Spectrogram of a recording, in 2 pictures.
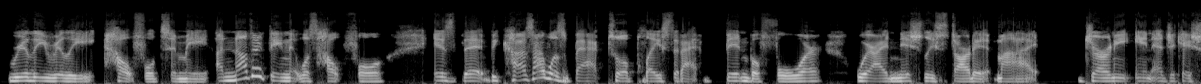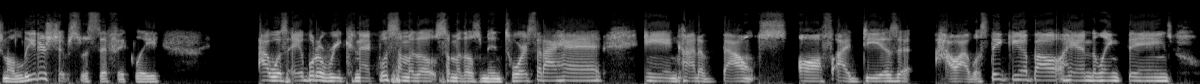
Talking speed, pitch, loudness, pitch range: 160 wpm, 155 Hz, -20 LUFS, 140-175 Hz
